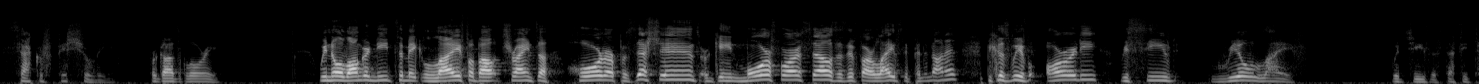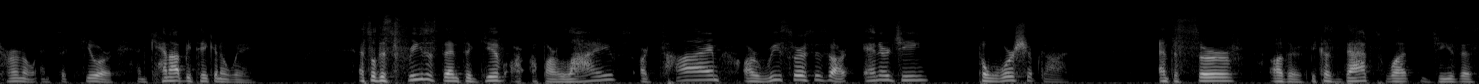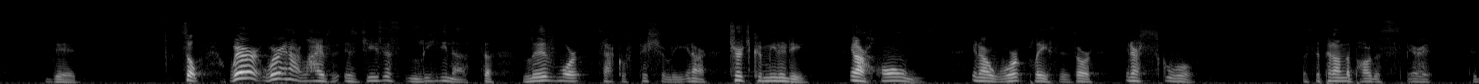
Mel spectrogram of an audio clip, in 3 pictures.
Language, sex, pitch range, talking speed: English, male, 110-175 Hz, 155 wpm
